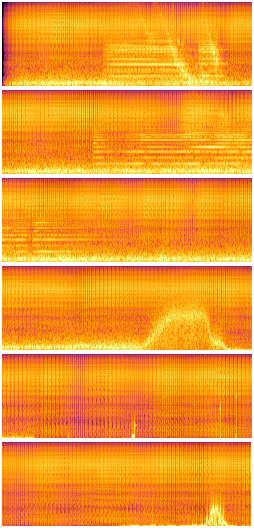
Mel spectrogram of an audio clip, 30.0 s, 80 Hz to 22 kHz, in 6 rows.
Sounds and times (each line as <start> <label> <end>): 2.0 random FM'd wavelets 5.4
2.0 pulsar synthesis 4.7
6.0 crackle 11.8
17.7 pink noise 20.7
17.7 random FM'd wavelets 20.7
17.8 pulsar synthesis 20.7
19.1 crackle 20.7
21.3 crackle 29.9
22.4 random FM'd wavelets 23.3
27.4 pink noise 29.9
27.4 pulsar synthesis 29.9
27.4 random FM'd wavelets 29.9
